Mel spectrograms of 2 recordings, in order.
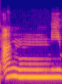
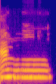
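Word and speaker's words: عَنِّي: Anni. Iya. Bukan en-nya ya. saja. En-nya memang 3 harokat, tapi ni-nya juga 2 harokat.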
